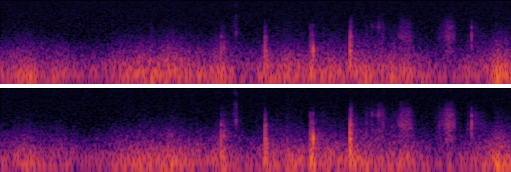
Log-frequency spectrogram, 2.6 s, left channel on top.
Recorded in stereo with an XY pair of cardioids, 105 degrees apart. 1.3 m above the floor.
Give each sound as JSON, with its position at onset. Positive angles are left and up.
{"t": 1.1, "sound": "running footsteps", "azimuth_deg": -45}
